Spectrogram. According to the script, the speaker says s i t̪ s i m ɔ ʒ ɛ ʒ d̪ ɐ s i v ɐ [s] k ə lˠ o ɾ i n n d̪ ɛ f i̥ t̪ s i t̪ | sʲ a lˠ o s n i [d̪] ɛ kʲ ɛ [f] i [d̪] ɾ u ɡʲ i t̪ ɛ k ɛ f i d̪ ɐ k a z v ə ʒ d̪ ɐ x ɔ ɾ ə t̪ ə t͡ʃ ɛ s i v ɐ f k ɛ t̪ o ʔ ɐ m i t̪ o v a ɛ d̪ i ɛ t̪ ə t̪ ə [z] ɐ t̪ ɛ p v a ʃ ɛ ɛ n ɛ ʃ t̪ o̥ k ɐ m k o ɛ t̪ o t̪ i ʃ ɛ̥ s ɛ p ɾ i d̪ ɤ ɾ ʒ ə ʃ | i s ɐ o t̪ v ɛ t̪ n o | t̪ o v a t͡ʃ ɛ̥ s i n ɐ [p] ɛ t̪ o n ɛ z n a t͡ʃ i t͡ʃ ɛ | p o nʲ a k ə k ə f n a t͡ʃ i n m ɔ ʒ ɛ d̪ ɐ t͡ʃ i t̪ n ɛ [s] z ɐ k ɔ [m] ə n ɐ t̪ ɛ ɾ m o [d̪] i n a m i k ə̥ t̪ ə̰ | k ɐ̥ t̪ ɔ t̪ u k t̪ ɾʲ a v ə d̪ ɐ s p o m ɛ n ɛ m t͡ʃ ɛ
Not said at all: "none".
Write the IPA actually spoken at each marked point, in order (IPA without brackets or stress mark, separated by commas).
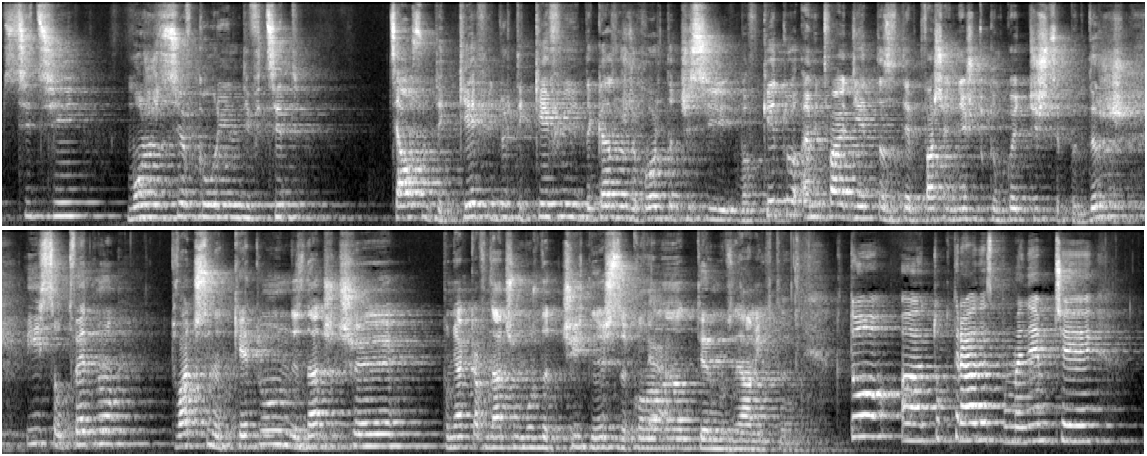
f, t̪, f, d̪, z, k, ʃ, n, d̪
